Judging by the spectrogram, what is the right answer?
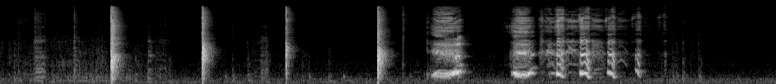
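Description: Four sharp smacks about a second apart, then a person laughing hard in a string of short, rapid bursts.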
